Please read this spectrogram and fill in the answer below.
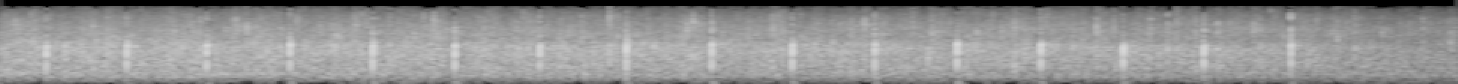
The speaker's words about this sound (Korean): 특별히 아멘을 크게 해주신 우리 어린이들을 위해서 다시 한번 격려의 박수 부탁드립니다.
